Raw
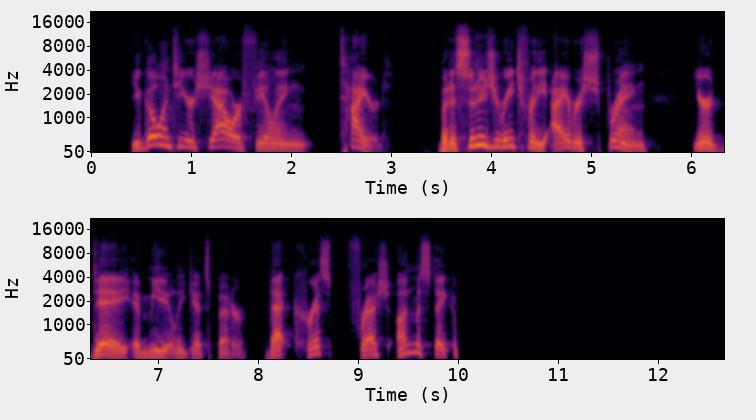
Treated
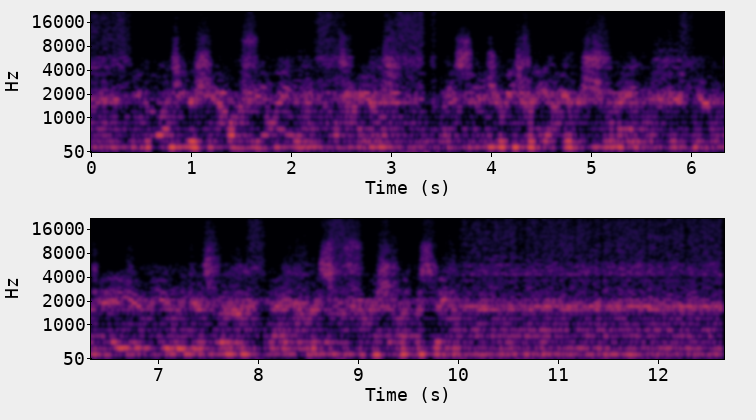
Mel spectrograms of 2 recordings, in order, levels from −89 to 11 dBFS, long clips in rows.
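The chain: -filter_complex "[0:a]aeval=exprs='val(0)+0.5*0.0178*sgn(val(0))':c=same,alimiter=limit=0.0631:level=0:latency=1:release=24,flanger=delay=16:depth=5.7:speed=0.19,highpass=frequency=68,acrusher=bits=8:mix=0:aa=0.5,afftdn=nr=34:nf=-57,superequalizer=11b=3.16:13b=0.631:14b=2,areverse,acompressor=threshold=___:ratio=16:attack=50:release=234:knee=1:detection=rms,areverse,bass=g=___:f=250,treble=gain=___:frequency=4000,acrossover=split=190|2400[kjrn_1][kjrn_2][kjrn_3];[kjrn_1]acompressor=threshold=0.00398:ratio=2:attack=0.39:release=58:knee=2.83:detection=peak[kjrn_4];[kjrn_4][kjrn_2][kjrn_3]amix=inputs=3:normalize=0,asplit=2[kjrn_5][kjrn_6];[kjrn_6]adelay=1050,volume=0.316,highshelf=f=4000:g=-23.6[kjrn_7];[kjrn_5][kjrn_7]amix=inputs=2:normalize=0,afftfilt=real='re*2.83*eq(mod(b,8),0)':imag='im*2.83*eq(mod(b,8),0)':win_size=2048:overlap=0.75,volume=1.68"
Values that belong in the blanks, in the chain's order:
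0.01, 8, -4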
